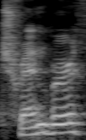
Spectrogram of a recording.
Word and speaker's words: Trenberth: joined with Tristan and is it Tren birth is that how you pronounce that yep trist fenur thanks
